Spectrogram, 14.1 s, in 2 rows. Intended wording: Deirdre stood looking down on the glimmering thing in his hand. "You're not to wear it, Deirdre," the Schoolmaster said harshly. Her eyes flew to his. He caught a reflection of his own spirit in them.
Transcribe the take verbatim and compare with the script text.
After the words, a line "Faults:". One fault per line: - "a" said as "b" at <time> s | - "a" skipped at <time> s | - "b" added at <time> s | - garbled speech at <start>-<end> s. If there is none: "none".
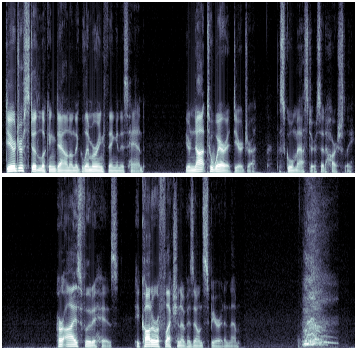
Deirdre stood looking down on the glimmering thing in his hand. "You're not to wear it, Deirdre," the Schoolmaster said harshly. Her eyes flew to his. He caught a reflection of his own spirit in them.
Faults:
none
